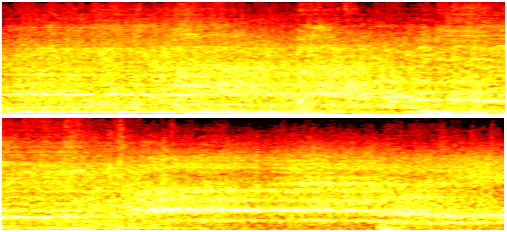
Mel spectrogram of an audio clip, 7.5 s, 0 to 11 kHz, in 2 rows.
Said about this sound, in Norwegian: Og det står 3-0 på Aker stadion! Kom igjen, vi skal synge sammen med publikum! 3-0!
